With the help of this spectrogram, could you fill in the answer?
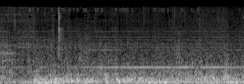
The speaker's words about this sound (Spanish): Oh, se acerca una tormenta. Me parece que el viento se filtra por el techo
